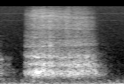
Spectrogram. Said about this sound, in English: Everybody take a deep breath in. And hold it. Ready? One, two, three, go.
